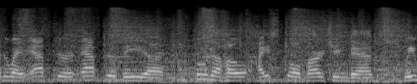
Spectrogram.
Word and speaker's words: Punahou: all right this is the Buddha who Buddha ho I keep mispronouncing it it's Punahou high school marching band from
